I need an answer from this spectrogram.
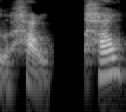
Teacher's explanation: attention on ne le prononce pas ho mais how bon déjà on prononce la lettre H comme dans quasiment tous les mots en anglais et ici le oow fait un son long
